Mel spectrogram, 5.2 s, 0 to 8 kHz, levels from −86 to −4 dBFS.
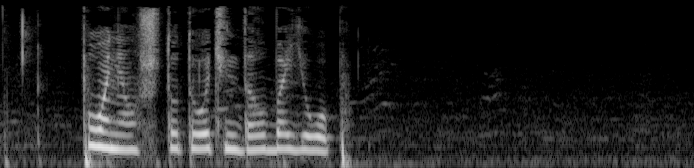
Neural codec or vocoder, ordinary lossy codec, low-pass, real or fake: none; MP3, 32 kbps; 7.2 kHz; real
